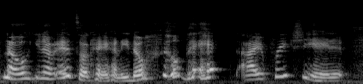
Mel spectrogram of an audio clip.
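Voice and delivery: reassuring him through high giggles; laughing reply. Retold or imitated. Reassuring her boyfriend in the retelling, still laughing high. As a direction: say it kindly but keep breaking into laughter. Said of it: "I keep laughing".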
